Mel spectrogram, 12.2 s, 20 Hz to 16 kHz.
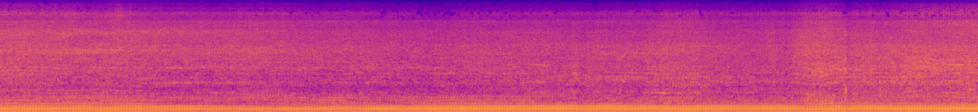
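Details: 2012 Toro Timecutter SS 5000 zero-turn with Kawasaki twin, engine cover on, after fixing the rockers and adjusting the valves: a smooth, even, steady hum with no misses or knocks, now running on both cylinders.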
